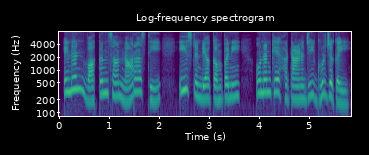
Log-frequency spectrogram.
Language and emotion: Sindhi, neutral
